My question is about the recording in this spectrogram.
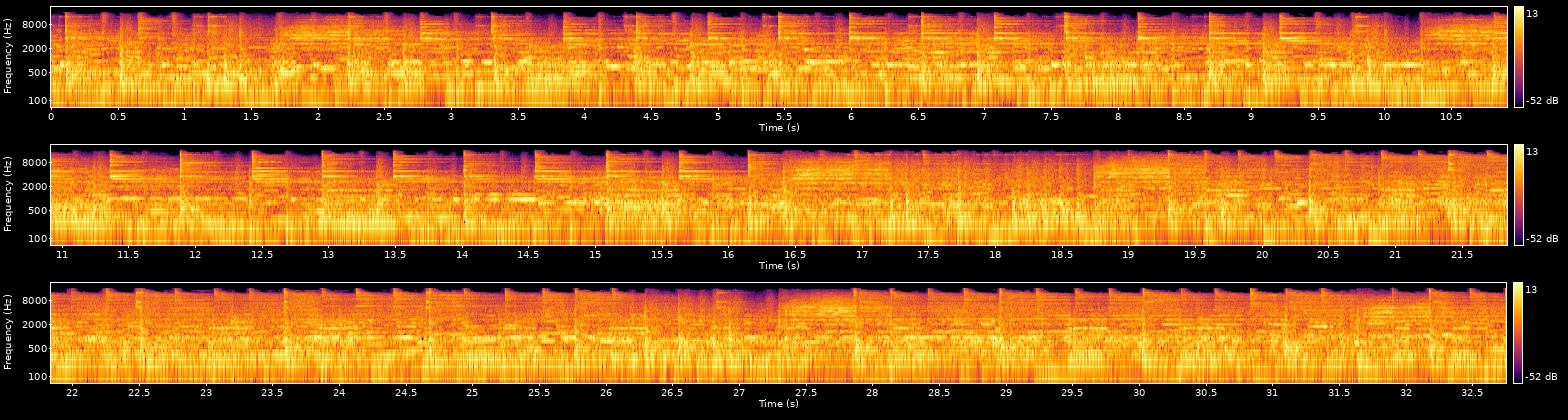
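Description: Live band playing a song: drum kit to the fore, with electric bass, electric guitar and keyboard.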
